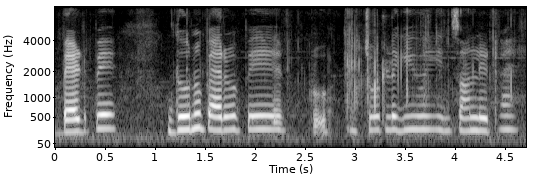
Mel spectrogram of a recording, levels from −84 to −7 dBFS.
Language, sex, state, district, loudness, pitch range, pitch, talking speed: Hindi, female, Uttar Pradesh, Lalitpur, -18 LUFS, 240-265 Hz, 255 Hz, 150 wpm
